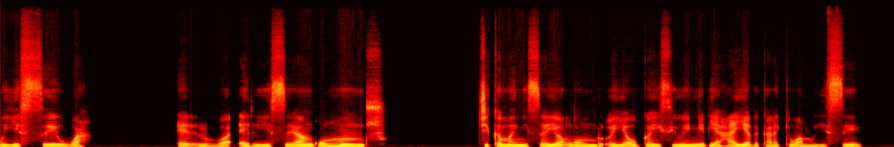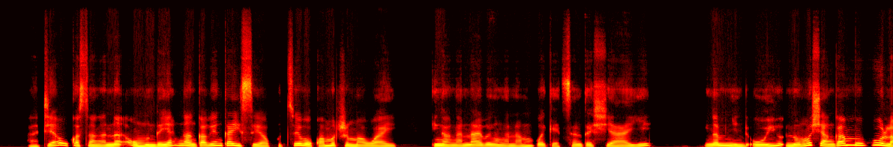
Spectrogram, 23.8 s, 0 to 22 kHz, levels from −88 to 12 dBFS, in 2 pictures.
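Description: A brief click or stutter recurs every 3 s, at 2.54, 5.55, 8.56, 11.56, 14.57, 17.58 (just before "inganganabya inganganamubweka") and 20.58 s. These are overlapping chunks: each 3 s chunk starts 6.5 ms before the previous one ended, so that sliver of speech plays twice at every join.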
